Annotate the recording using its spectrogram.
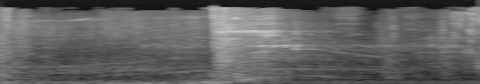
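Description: A metal box clanks open.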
